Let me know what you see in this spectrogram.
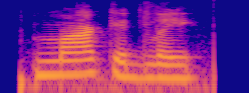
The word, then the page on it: markedly: ed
